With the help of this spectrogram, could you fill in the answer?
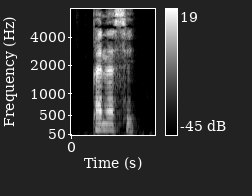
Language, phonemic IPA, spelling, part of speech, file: French, /pa.na.se/, panacée, noun, LL-Q150 (fra)-panacée.wav
- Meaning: panacea, cure-all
